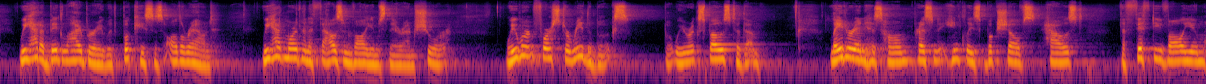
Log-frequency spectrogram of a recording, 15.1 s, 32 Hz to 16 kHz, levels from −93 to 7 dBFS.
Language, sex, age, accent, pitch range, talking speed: English, male, 40-59, American, 140-180 Hz, 165 wpm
